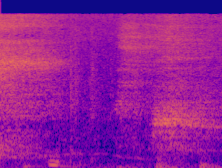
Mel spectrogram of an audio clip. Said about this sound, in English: Now, everybody needs to take a breath.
